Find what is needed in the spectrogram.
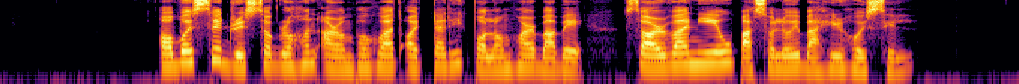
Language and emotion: Assamese, neutral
